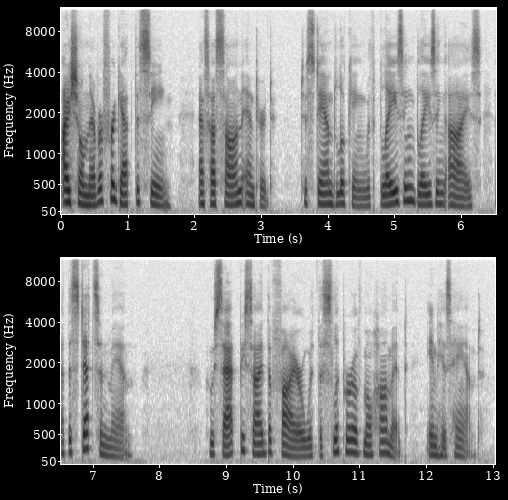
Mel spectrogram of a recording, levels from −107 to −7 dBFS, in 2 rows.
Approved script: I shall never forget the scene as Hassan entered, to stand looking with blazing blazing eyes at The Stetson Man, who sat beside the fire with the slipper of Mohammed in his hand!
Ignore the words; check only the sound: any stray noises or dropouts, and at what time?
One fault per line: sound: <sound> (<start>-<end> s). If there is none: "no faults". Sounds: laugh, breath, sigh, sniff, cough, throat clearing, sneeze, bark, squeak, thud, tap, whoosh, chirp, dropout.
no faults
